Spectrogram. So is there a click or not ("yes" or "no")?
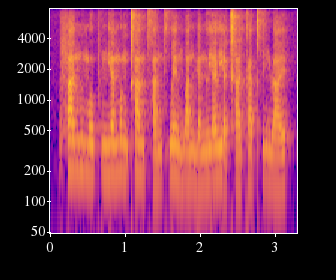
no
